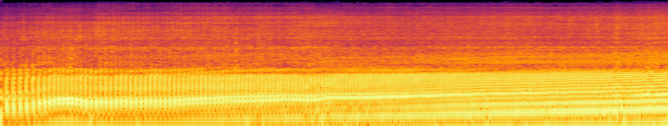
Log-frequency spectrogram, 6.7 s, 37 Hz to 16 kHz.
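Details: Newly installed 125cc 4-speed engine in a Pagsta chopper build with a new fabricated exhaust; kick-started, catches at once and pulls up smoothly with a crisp, even, steadily rising thump; running healthy.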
